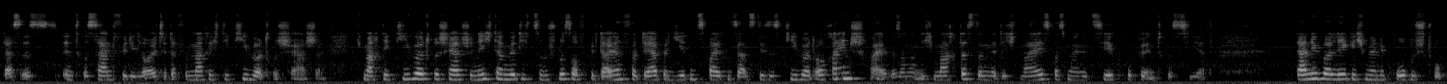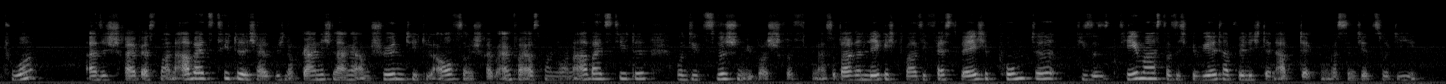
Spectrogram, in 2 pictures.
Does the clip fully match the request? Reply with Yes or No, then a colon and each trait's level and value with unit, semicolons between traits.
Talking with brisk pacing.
Yes: fast, 210 wpm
